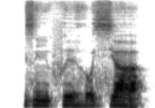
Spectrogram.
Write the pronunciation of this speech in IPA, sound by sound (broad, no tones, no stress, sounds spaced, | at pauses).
z ĩ f ɪ ɦ ʊ sʲ a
